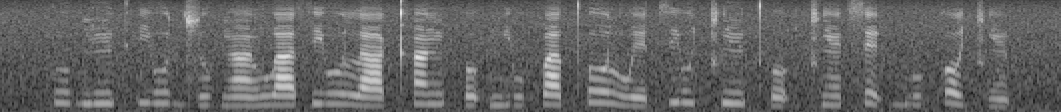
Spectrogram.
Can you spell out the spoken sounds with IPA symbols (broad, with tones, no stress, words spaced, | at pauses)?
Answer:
ku˧ɡĩ˧t̪ʰju˧ d͡zu˨˩ɡã˨˩lwa˧sju˧ la˨˩ kʰã˧ŋho˨ʔŋju˨˩pa˧ t̪ʰo˦lwe˨˩t͡sju˦ t͡ɕĩ˦t̪ʰo˨ʔt͡ɕẽ˧ se˦ʔbu˧kɔ˥˧t͡ɕẽ˨p̚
